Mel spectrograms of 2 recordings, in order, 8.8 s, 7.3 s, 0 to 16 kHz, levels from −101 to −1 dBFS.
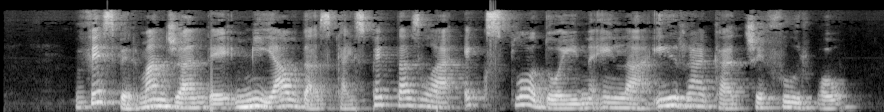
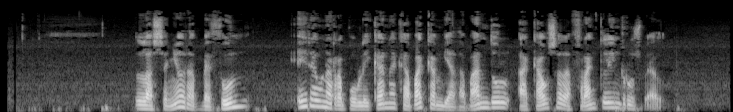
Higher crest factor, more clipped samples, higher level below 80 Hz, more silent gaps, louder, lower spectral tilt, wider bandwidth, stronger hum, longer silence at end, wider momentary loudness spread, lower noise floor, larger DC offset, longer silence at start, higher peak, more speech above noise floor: about the same, 18 dB vs 22 dB; neither; about the same, -56 dBFS vs -58 dBFS; neither; first, -16 LUFS vs -22 LUFS; second, -3.5 dB/octave vs -5.5 dB/octave; first, 16 kHz vs 11 kHz; neither; second, 0.3 s vs 0.7 s; about the same, 11 LU vs 9 LU; about the same, -61 dBFS vs -58 dBFS; neither; second, 0.75 s vs 1.05 s; about the same, 0 dBFS vs -2 dBFS; first, 45 dB vs 37 dB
